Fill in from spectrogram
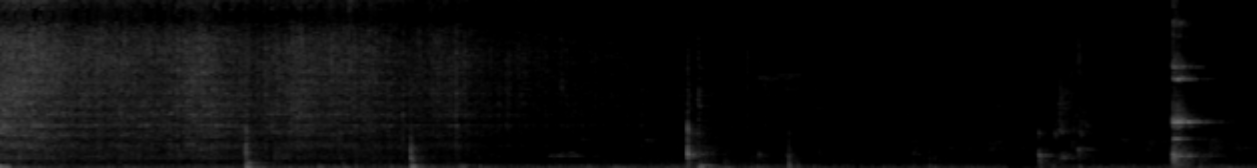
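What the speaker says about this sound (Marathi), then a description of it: "लगेच कालवे आणि पापलेटची डोकी आहे ती घालून घेणार आहे" Clams and pomfret heads cooking in a pan for a Maharashtrian curry, a soft simmering sizzle with occasional sharp clinks and scrapes of a utensil against the pan, fairly faint and close.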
